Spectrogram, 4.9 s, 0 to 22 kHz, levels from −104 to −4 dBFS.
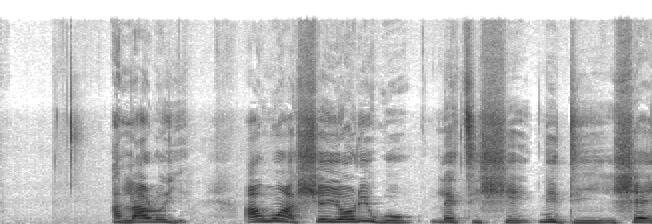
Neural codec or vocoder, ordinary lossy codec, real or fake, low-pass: none; none; real; none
